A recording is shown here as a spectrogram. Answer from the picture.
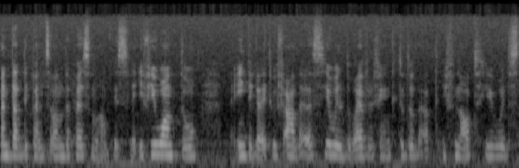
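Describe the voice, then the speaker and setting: A woman speaks with a Polish accent. Her pitch is medium and her pace moderate. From Poland. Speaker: interviewee. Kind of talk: interview. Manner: halting, repeated words.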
